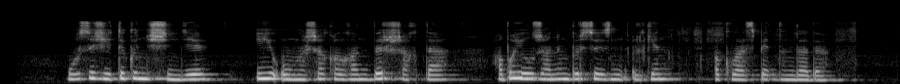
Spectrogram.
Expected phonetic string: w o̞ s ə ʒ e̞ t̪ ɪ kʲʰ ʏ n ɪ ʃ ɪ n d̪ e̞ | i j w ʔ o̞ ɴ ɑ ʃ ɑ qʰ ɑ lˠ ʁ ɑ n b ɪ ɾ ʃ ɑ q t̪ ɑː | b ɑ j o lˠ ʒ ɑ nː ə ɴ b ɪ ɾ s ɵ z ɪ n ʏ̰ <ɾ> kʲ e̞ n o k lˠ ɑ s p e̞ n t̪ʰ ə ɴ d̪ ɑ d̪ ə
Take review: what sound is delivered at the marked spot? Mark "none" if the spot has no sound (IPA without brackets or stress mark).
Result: l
